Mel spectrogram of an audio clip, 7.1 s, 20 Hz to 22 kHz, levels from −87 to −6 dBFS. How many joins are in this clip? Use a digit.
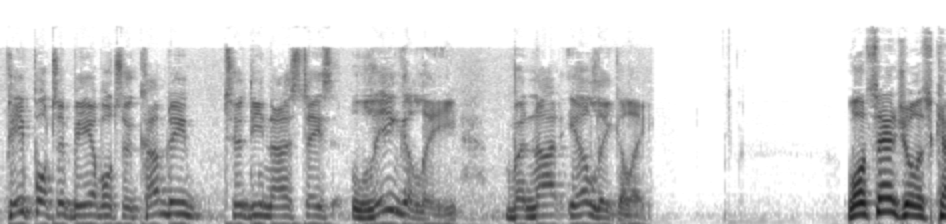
0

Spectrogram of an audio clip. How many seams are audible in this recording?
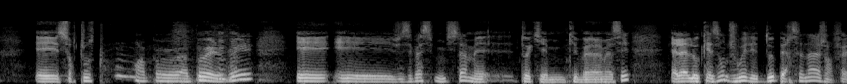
2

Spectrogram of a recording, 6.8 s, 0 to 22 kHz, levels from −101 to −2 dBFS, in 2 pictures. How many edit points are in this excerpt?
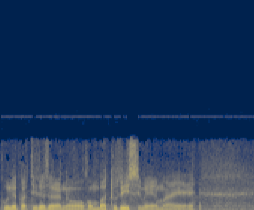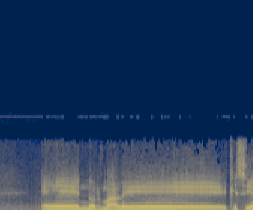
0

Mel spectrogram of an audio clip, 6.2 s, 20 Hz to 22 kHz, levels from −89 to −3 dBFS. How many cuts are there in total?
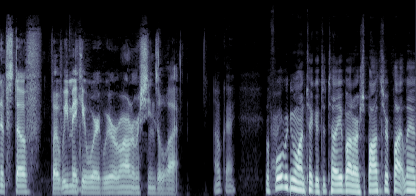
3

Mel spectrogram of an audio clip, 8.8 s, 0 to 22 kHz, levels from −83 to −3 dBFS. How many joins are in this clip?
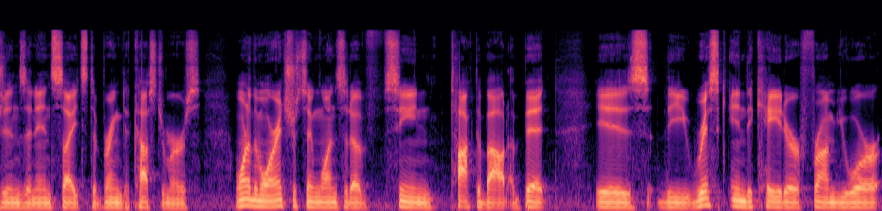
0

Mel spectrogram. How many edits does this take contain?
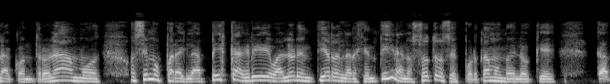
3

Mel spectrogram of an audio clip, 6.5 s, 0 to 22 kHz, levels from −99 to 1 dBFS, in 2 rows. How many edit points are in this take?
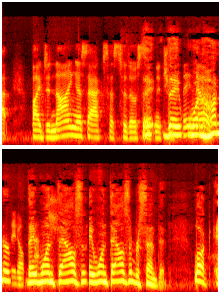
2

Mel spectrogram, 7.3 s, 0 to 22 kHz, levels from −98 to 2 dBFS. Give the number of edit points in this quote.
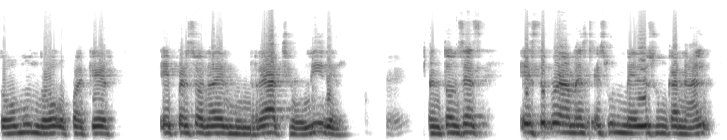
2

